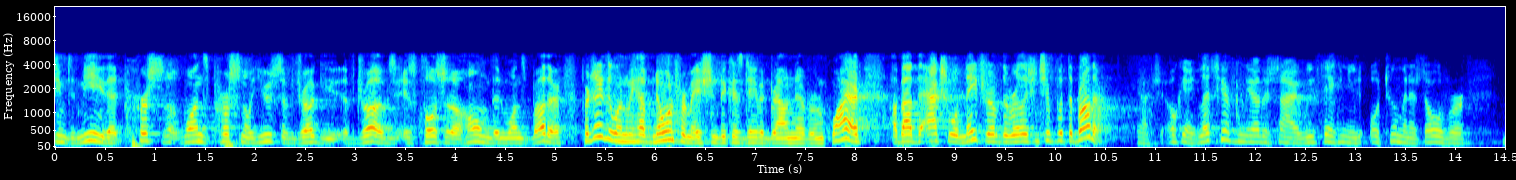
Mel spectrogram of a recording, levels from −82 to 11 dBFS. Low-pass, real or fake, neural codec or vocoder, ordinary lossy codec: 5.4 kHz; real; none; Opus, 16 kbps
